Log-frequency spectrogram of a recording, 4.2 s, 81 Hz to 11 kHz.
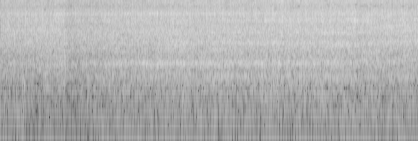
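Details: Hyundai Genesis 3.8L after an engine swap with new timing belt and crank pulley bolt at 224 ft-lb, first start the next morning: smooth, even, quiet idle with no rattle or ticking; earlier noise gone, normal idle.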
